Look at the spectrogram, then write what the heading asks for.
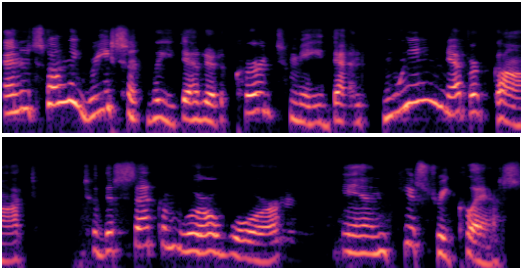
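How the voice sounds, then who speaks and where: At a very slow pace, a woman with an American accent speaks at a fairly high pitch, her voice making very wide pitch swings. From US South, New Orleans. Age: 70s. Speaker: study group participant. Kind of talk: group discussion.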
